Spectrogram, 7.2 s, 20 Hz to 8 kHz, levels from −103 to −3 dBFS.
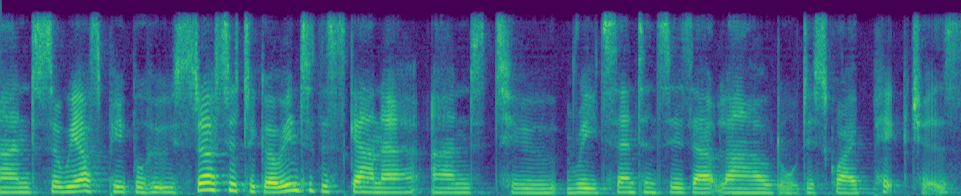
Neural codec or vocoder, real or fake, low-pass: vocoder, 44.1 kHz, 128 mel bands every 256 samples, BigVGAN v2; fake; 7.2 kHz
